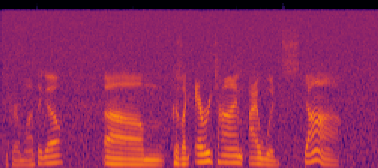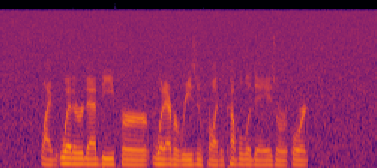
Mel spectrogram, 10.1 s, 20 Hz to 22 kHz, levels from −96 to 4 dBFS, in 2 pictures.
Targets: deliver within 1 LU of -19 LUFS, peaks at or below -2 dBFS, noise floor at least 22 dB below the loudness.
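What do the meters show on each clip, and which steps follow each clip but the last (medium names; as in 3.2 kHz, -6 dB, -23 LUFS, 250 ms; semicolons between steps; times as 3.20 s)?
noise floor -36 dBFS; noise floor target -48 dBFS; loudness -26.0 LUFS; peak level -10.0 dBFS; loudness target -19.0 LUFS
-> noise print and reduce 12 dB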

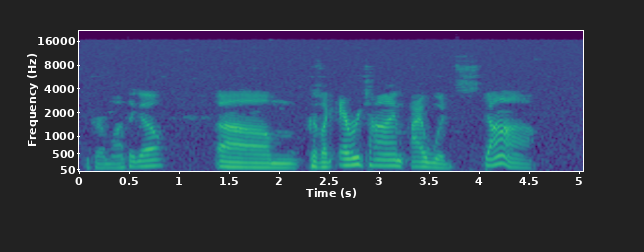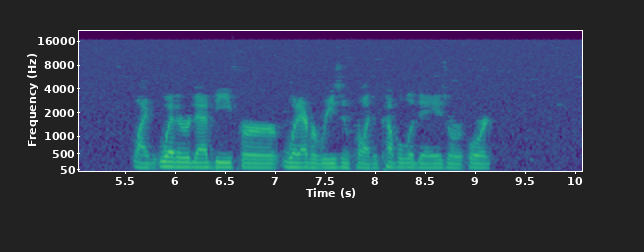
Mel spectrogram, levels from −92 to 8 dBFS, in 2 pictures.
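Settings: noise floor -48 dBFS; loudness -26.0 LUFS; peak level -11.0 dBFS; loudness target -19.0 LUFS
-> trim +7 dB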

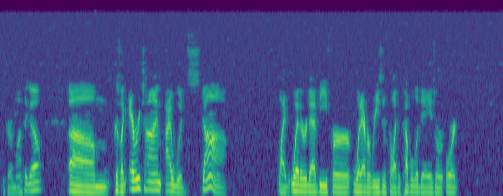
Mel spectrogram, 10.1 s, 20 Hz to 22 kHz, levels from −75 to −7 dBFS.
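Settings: loudness -19.0 LUFS; peak level -4.0 dBFS; noise floor -41 dBFS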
